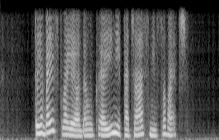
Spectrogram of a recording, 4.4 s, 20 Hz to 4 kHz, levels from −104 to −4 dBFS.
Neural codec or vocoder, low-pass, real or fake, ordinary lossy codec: codec, 16 kHz, 0.5 kbps, FreqCodec, smaller model; 3.6 kHz; fake; none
